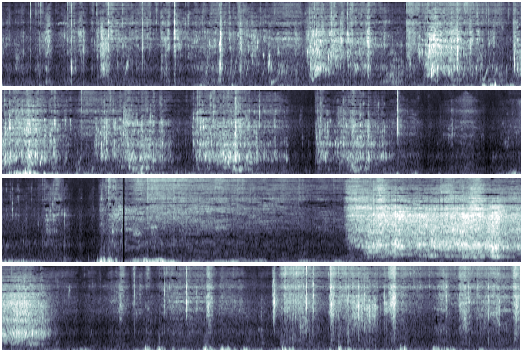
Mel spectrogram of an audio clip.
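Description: Legs wading through shallow creek water, with irregular sloshing and splashing, then a cast net thrown and landing on the water: a longer rushing splash of about three seconds, well past the middle.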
